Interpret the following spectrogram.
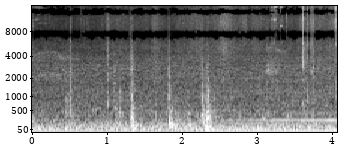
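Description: A car door being handled and opened: a few light clicks and knocks over a steady low rumble, with a steady low hum starting about halfway through.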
